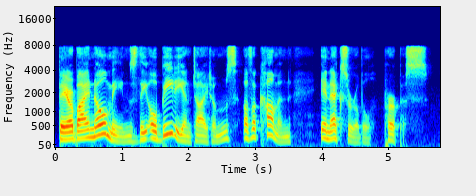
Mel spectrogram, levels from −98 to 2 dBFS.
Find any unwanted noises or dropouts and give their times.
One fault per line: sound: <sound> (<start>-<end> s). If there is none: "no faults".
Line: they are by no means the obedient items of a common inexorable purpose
no faults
